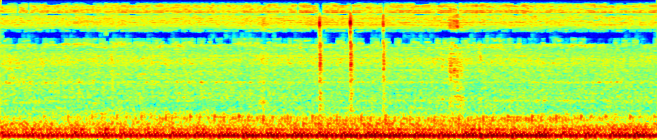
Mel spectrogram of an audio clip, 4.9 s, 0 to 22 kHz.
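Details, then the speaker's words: 2002 Mercedes CLK430 V8, about 170,000 miles, sat for a couple years and would not start, now fixed, straight piped all the way back: deep, steady rumble with even burble, no knocks or misses; healthy idle. "it sounds good. Straight piped all the way to the back."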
